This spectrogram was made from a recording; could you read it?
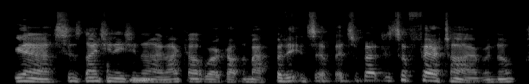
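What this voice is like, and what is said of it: British accent. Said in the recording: “I still sound utterly British ... I think you've kept your accent.”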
